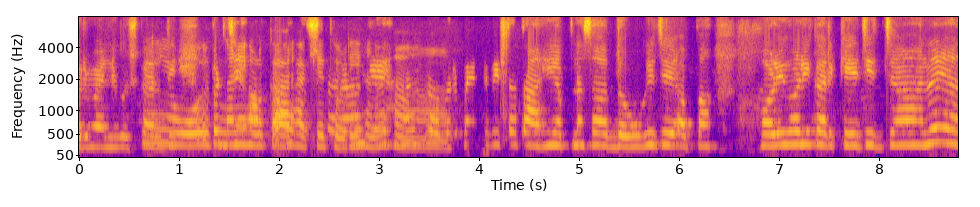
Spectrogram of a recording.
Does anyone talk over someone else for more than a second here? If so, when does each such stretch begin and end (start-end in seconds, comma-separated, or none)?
0.7-3.7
